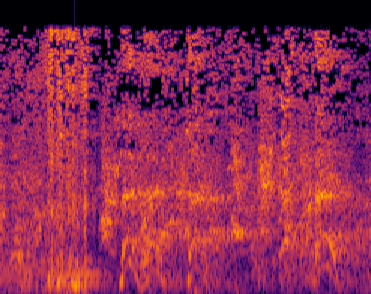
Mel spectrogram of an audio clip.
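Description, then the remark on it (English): A small dog called Fufu barks and yips repeatedly in quick, uneven bursts with a few whimpering notes, fairly loud throughout and mostly alone, with only faint hints of voices. “That dog, it looks mad to me.”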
